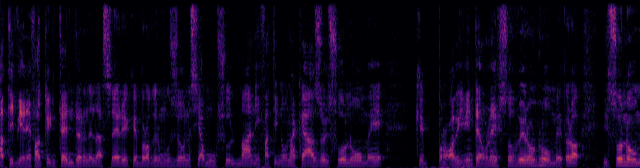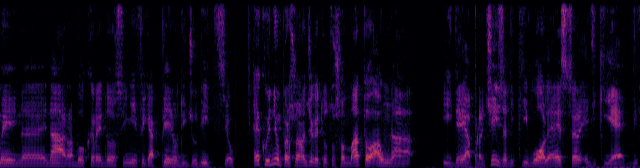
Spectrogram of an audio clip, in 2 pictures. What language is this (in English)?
Italian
